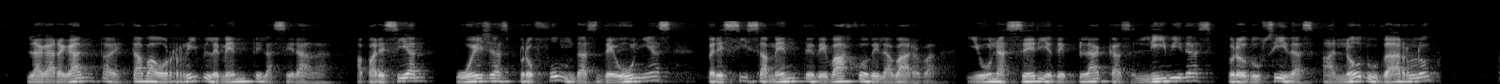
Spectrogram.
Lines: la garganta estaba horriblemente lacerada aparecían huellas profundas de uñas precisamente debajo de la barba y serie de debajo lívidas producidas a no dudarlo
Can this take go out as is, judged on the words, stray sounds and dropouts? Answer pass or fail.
fail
